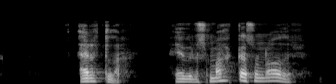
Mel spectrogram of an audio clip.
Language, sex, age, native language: Icelandic, male, 10, Icelandic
